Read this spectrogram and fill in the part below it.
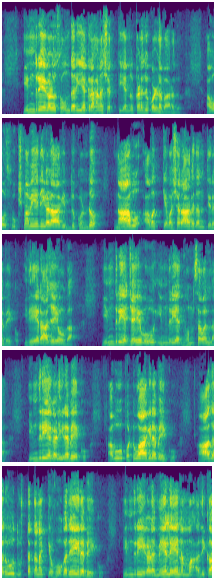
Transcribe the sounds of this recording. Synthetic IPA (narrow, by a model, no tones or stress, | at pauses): ind̪ɾijɐɡɐɭusɐwnd̪ɐɾijɐɡɾɐɦɐɳɐʃɐk̚t̪ijɐnːukɐɭe̞d̪ukɔɭːɐbaːɾɐd̪u | ɐʋusuːkʂmɐʋeːd̪iɡɐɭaːɡid̪ːuko̞ɳɖu | naːʋuʔɐʋɐkːe̞ʋɐʃɐɾaːɡɐd̪ɐnt̪iɾɐbe̞ːkuid̪eːɾaːd͡ʒɐjɔːɡɐ̰ | ind̪ɾijɐd͡ʒɐjɐʋuind̪ɾijɐd̪ʋɐmsɐʋɐlːɐ̰ | ind̪ɾijɐɡɐɭiɾɐbe̞ːku | ɐ̰ʋupɐʈuʋaːɡiɾɐbeːkṵ | aːd̪ɐɾuːd̪uʂʈɐt̪ɐnɐkːe̞ɦɔːɡɐd̪eːiɾɐbeːkṵ | ind̪ɾijɐɡɐɭɐmeːle̞nɐmːɐ̰ʔɐ̰d̪ʱika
